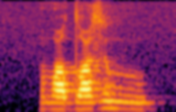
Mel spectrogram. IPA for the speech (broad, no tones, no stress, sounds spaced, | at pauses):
ðˤ ɛ dˤ u z uː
